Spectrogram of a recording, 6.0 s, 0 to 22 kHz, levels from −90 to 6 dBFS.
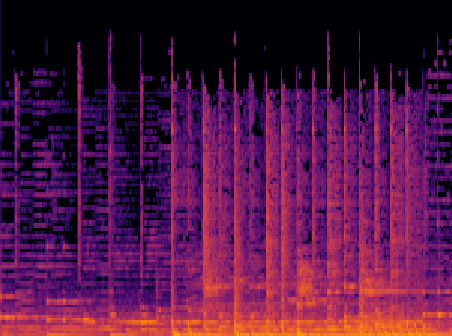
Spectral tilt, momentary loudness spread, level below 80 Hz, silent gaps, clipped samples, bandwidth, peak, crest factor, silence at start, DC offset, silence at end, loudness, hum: -5 dB/octave; 10 LU; -30 dBFS; none; under 0.1%; 19.5 kHz; -4 dBFS; 18 dB; 0 s; under 0.1%; 0 s; -21 LUFS; none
